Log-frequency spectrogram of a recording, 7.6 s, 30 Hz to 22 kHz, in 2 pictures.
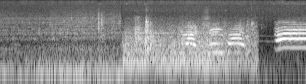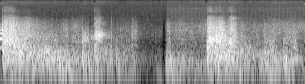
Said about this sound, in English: The M110 Howitzer is an artillery piece mounted on a mobile platform.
